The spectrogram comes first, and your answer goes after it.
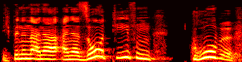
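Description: A man preaching a sermon earnestly, swinging between emphatic stress and hushed softness, often repeating words. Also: high-pitched, animated, a little slow. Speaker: pastor.

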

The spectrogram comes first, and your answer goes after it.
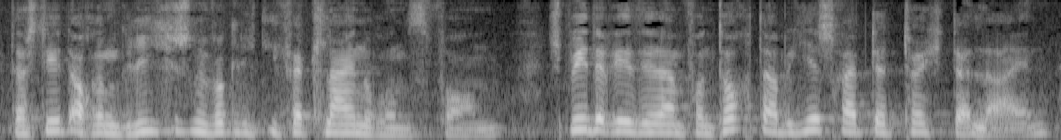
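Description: A man preaching a sermon on a Bible passage, speaking emphatically, slowing down and repeating key words, and addressing his listeners directly with questions. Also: high-pitched, expressive, slightly rough.

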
